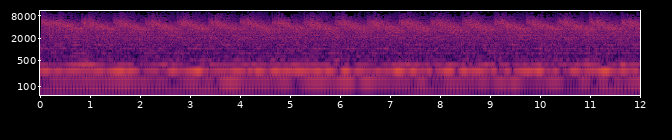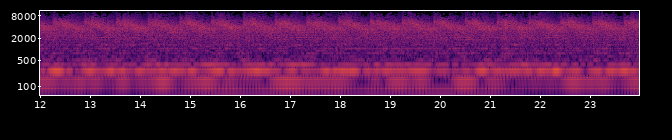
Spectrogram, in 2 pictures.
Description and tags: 80bpmloops8bars15arp
Synthloop 80bpm, experimental, strange, uncut and analouge.
Synth, 80BPM, Arpegio, Loop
